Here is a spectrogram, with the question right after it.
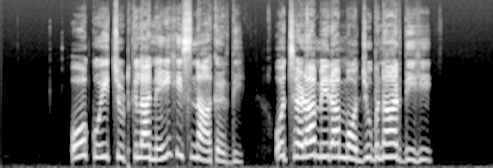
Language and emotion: Dogri, sad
